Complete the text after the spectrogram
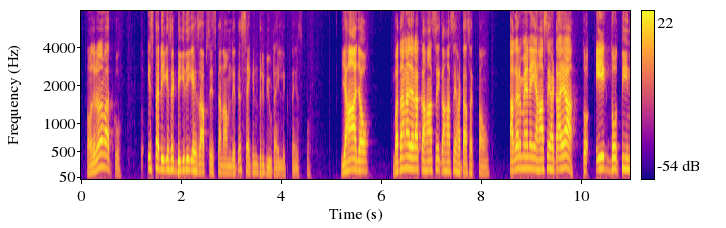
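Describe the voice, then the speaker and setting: High-voiced man teaching chemistry. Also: sharp tone, clean tone, no room sound, clean studio sound. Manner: coaxing, asks students questions and repeats key terms. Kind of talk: classroom lecture.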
